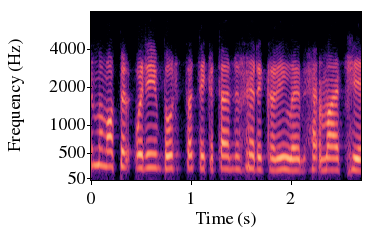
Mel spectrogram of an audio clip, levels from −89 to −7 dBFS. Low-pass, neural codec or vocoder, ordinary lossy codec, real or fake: 7.2 kHz; codec, 16 kHz, 0.5 kbps, FunCodec, trained on LibriTTS, 25 frames a second; Opus, 16 kbps; fake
